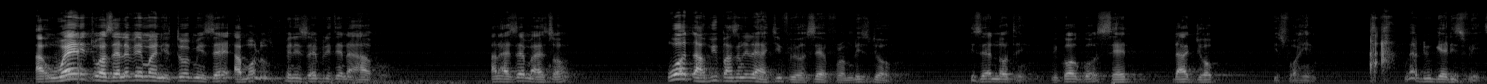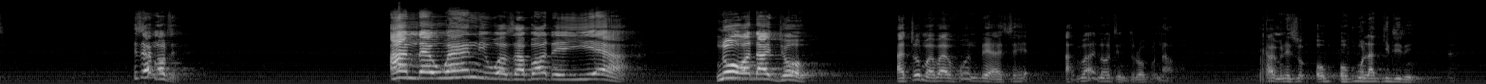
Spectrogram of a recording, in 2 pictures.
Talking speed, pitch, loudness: 165 wpm, 160 Hz, -25 LUFS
